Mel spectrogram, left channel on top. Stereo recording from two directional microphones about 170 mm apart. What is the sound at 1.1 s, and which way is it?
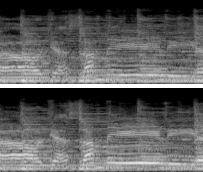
Music, 10° left (ahead or behind).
